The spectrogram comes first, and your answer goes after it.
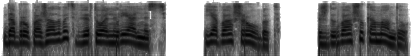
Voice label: robot

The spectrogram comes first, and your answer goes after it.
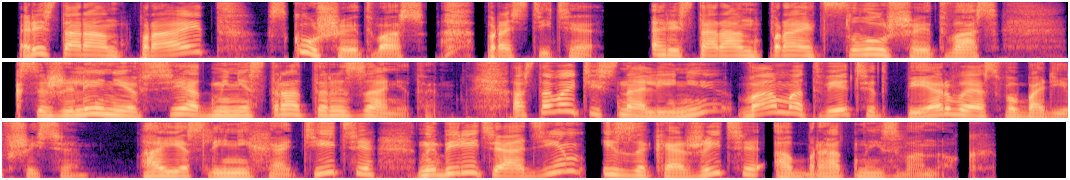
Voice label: IVR; PRIDE

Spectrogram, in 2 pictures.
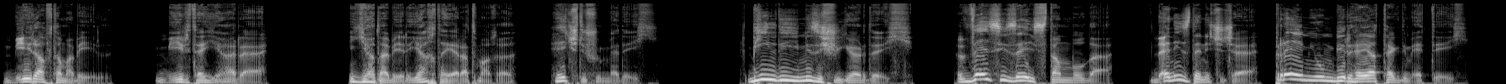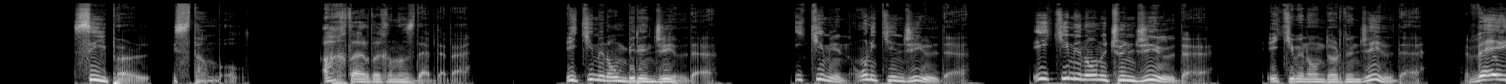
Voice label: Azeri voice

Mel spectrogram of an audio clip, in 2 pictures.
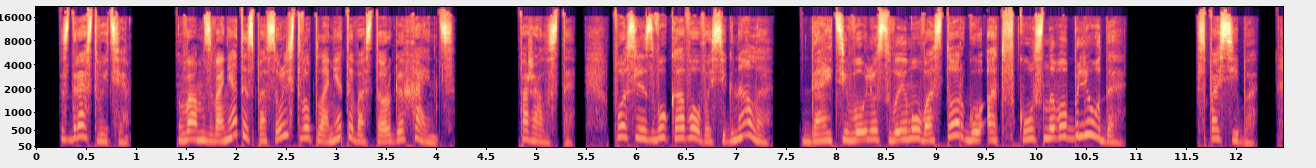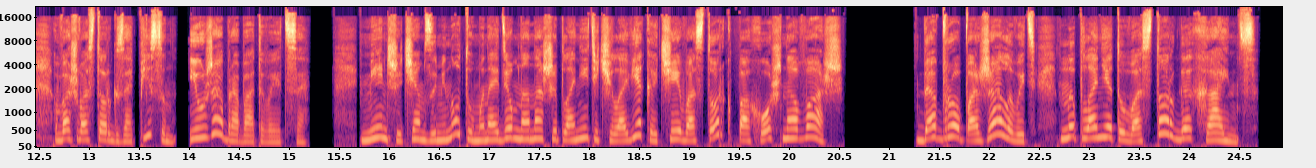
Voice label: IVR; Heinz

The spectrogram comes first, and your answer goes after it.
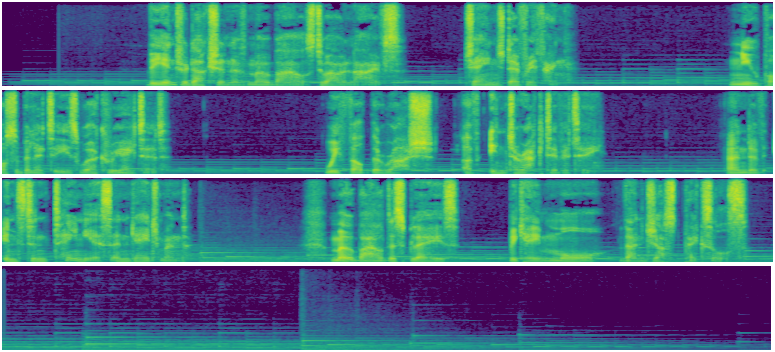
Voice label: man british

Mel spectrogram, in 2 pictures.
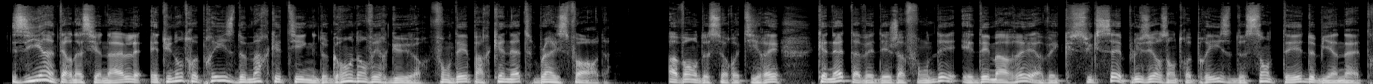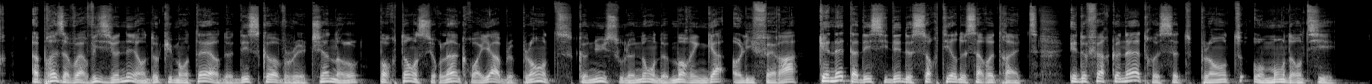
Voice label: french voice

